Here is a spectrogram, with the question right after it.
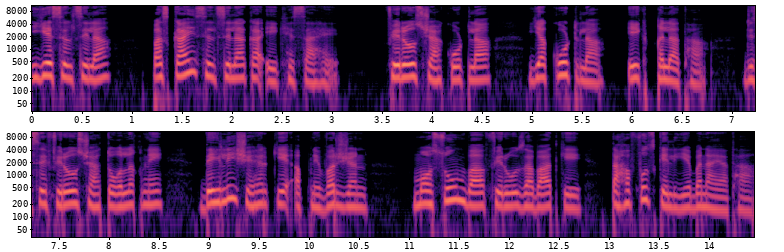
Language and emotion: Urdu, neutral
